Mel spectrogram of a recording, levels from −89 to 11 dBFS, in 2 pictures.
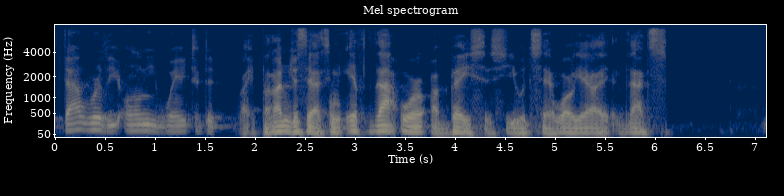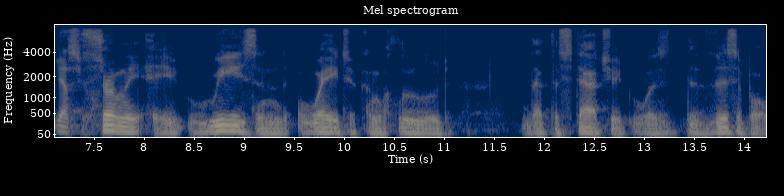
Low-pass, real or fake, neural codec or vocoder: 7.2 kHz; fake; codec, 16 kHz, 2 kbps, FreqCodec, larger model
